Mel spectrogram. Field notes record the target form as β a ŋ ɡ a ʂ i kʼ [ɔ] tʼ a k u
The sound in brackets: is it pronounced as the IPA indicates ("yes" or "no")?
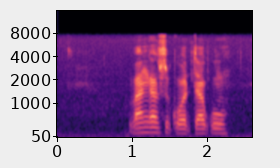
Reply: yes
